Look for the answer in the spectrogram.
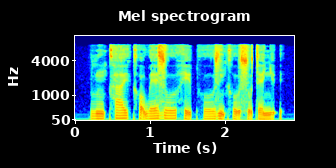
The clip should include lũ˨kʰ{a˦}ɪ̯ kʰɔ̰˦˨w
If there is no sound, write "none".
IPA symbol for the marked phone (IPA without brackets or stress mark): a˦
